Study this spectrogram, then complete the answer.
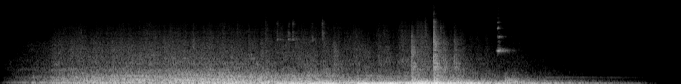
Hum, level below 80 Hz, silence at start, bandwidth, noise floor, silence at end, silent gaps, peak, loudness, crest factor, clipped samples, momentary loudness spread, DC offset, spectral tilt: none; -18 dBFS; 0.2 s; 6 kHz; -48 dBFS; 0.75 s; none; 0 dBFS; -20 LUFS; 16 dB; under 0.1%; 18 LU; under 0.1%; -8.5 dB/octave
